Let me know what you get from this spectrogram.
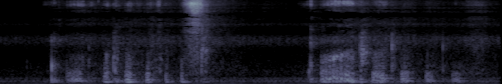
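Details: Puppy full of morning energy makes low, rumbling growls in two stuttering bursts, pulsing roughly every fraction of a second, with a brief gap between them indoors.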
